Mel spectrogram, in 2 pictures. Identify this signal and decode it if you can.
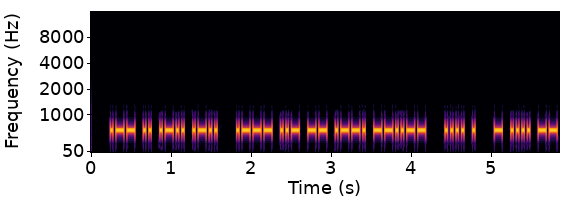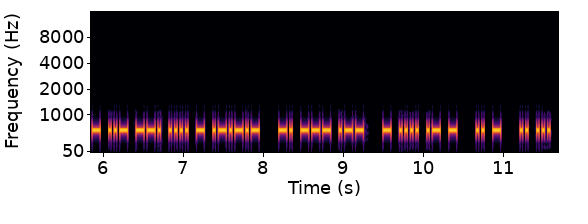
Morse code, heard as a keyed tone, about 34 wpm, 600 Hz. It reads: WILL JUMP, HE THOUGHT. NOW THAT IT IS
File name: the old man and the sea / the old man and the sea 1 35wpm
